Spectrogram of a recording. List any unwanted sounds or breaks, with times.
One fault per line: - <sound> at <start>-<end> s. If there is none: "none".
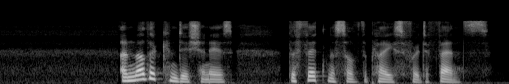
none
